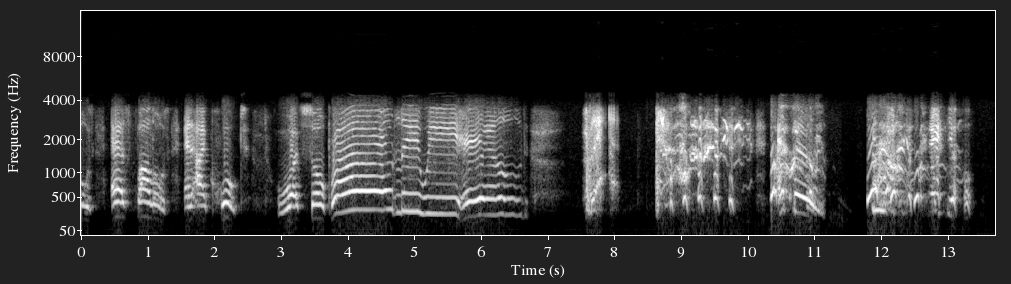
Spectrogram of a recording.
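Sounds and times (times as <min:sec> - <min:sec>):
speech: 0:00.9 - 0:06.7, 0:09.0 - 0:11.2, 0:11.8 - 0:13.4
heavy hacking cough: 0:07.5 - 0:09.5, 0:10.4 - 0:11.1
laughter: 0:08.7 - 0:11.1, 0:11.8 - 0:13.5.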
